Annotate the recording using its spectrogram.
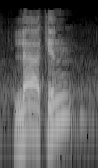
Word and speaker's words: لكن: قال لا، لكن بكسر الكاف وألف قبلها تنطق لكن للاستدراك، يؤتى بها للاستدراك، لا لكن أفضل الجهاد حج مبرور.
